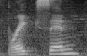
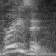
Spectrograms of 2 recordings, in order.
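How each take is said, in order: First: It is said as two parts, brake then sin. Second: It is said as one word like brazen. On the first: This is the official pronunciation. "the official way is break sin, so break first and then sin for the second" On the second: This is the speaker's own pronunciation. "to me, it's brazen. Like I, it's a combination of Braze and Vixen"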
